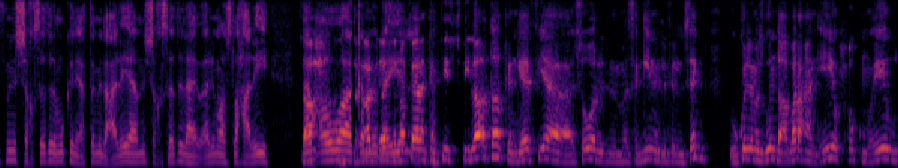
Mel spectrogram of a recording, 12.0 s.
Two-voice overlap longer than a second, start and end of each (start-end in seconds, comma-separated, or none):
4.0-5.9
